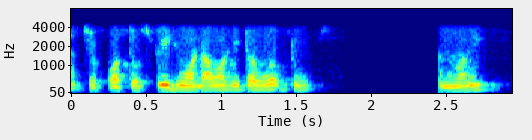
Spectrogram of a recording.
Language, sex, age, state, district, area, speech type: Bengali, male, 30-45, West Bengal, Howrah, urban, conversation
